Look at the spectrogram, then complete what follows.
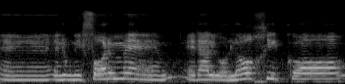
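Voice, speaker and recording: A woman with an Argentine accent speaks with very wide pitch swings. Noticeable background noise and audible room echo fill the recording. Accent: Argentine Spanish, noticeable to listeners. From Argentina, Buenos Aires. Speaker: army reservist, activist. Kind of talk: personal testimony at panel event. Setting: stage with audience. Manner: hesitant, many fillers.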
